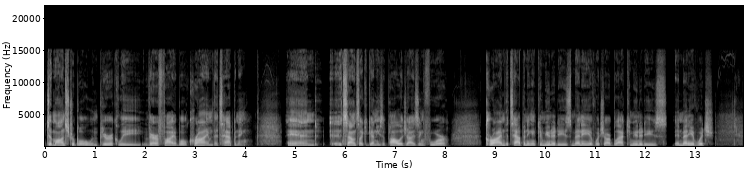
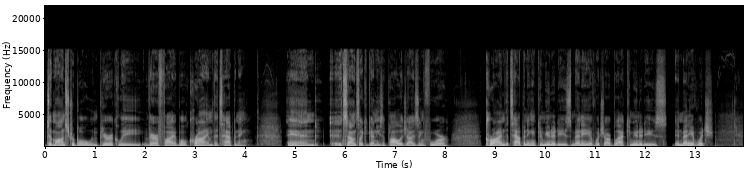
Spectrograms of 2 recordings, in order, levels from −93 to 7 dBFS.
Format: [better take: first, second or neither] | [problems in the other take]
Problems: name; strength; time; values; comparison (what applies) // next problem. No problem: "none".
second | thin; very; fading below 450 Hz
